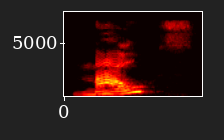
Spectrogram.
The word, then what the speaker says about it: mouse: word now a little tiff there is a silent letter at the end of the word mouse and it's an e so mouse but we've got an f at the end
